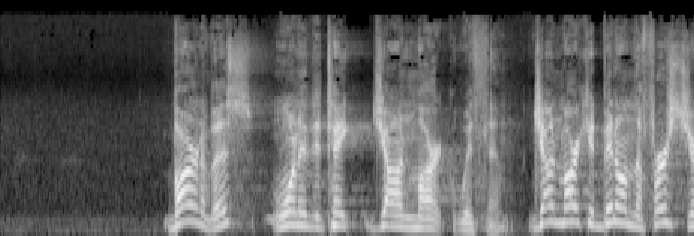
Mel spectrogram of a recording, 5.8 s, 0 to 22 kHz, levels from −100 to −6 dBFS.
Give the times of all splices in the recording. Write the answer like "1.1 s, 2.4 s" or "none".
4.3 s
